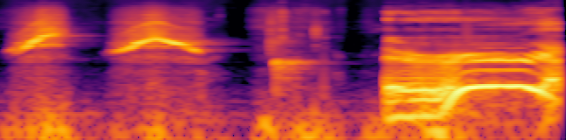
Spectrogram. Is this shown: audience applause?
no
